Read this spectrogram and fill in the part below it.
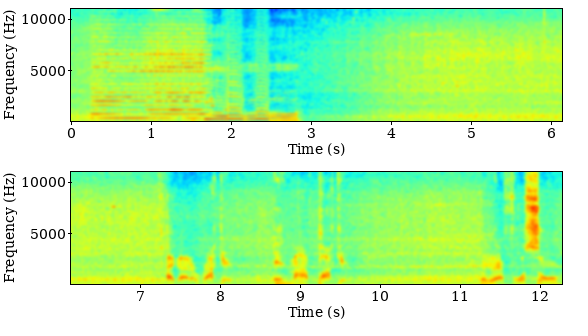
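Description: A motorcycle engine idles with a low rumble, close by.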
